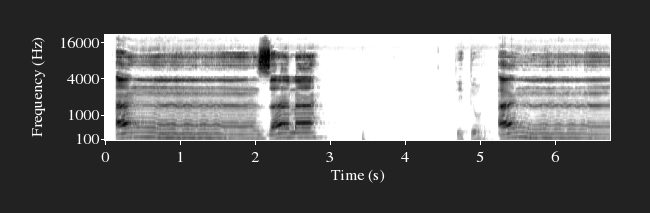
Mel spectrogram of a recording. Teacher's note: Sewaktu kita menyamarkan dan menahankan anzala ini, kita sudah bersiap-siap untuk menyebutkan huruf zai. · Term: ikhfa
